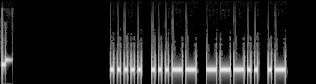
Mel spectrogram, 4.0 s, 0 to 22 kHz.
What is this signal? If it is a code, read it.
Morse code, heard as a keyed tone, about 28 wpm, 700 Hz. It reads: 538A
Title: Common Cut Numbers - 4-Digit 28wpm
